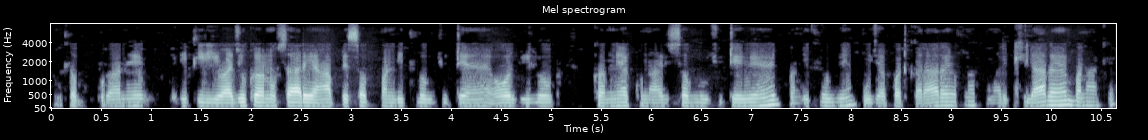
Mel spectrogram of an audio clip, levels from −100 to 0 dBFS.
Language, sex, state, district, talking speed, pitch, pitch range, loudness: Hindi, male, Uttar Pradesh, Deoria, 220 wpm, 120 Hz, 115-125 Hz, -20 LUFS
